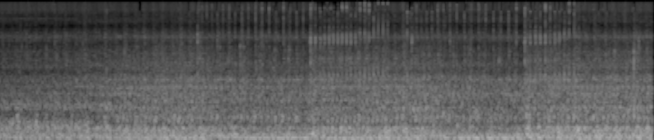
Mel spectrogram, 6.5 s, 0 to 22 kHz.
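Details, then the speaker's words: Cold, choked 3-cylinder Yamaha 30hp two-stroke outboard running rough, all compressions 110, plug-lead drop test: idling unevenly, revs sag when the plug lead comes off and recover once reconnected, so that cylinder fires fine. "so you can hear that drop down I can hear it sparking as soon as I plug it on it's going to rev back up a little bit"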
